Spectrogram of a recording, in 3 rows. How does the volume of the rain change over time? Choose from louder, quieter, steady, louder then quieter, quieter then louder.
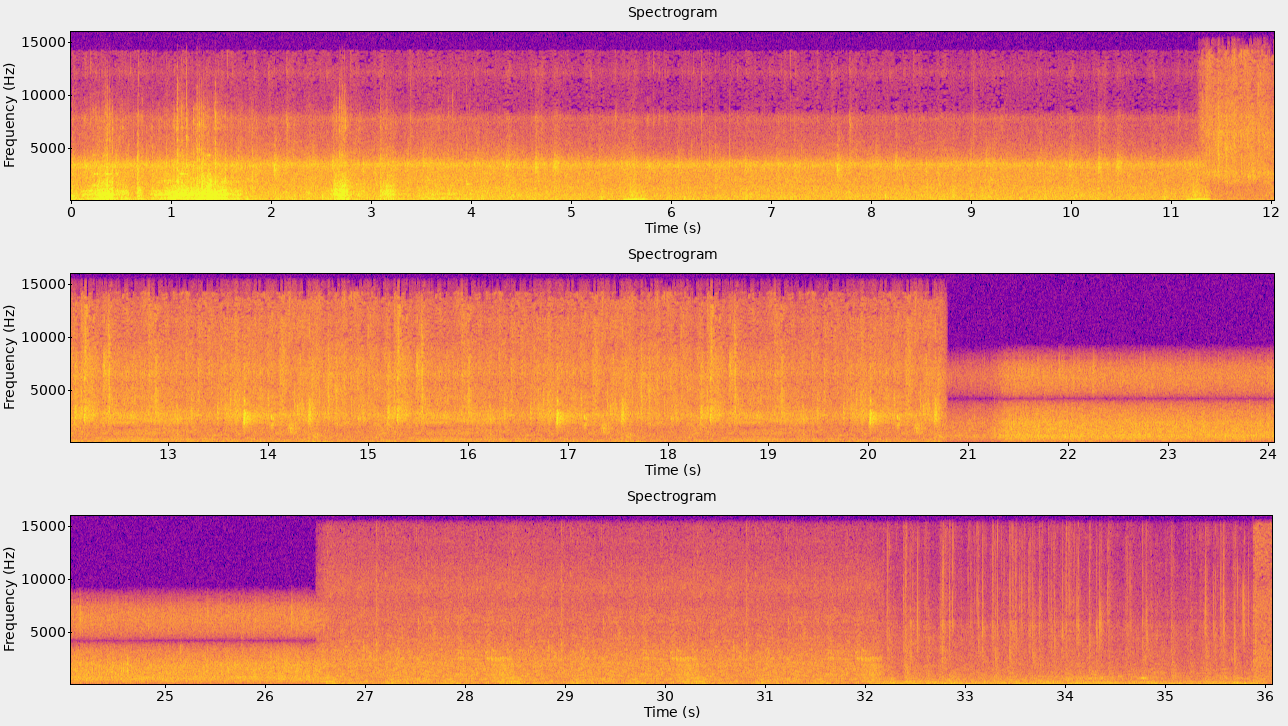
quieter.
